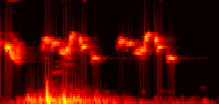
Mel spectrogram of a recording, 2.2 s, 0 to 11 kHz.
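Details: Red-whiskered bulbul serving as a trapping decoy in the 2021 season: two slurred, warbling phrases over loud low-pitched handling thuds and rustles.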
